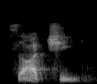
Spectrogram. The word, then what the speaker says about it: Saatchi: This chi is a suffix. That should really be Sa'at. Two A's and another A. Sa'at. Chi.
